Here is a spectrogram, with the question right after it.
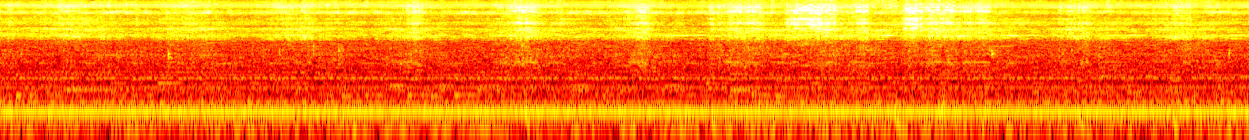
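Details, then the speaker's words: Steady mechanical buzzing and rattling with rapid reciprocating pulses and suction hiss: MicroAire power-assisted liposuction device removing fat from a numbed pubic area of an awake, lightly sedated woman after her abdomen was done. "i like to use a special instrument it's a power device called the micro air because as you see i can work very very gently in this area without causing as much trauma or pain for the patient"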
